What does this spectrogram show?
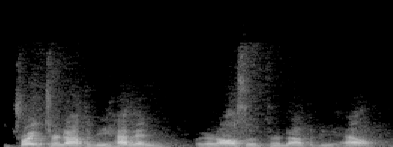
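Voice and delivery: normal talking voice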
